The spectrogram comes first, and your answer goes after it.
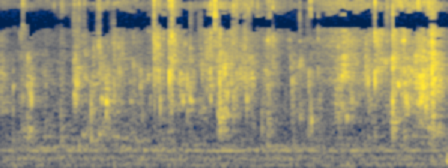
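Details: Dripping and splashing water in a small bathroom with a faint steady tone and a thump at the end, and no animal calls.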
